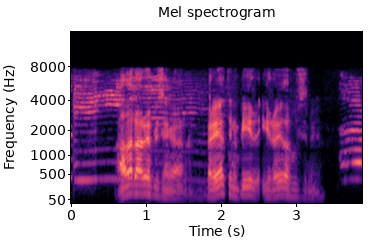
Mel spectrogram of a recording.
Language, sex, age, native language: Icelandic, male, 20-29, Icelandic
